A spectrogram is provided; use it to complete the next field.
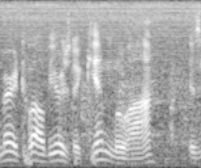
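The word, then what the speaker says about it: Mucha: Well, he's been married 12 years to Kim Muha. His name is spelled M-U-C-H-A, by the way.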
